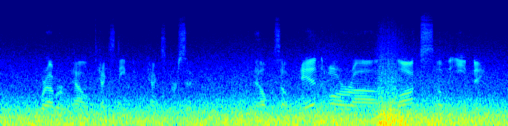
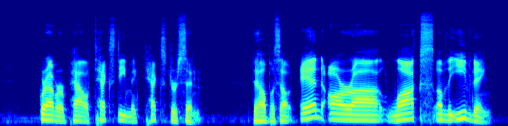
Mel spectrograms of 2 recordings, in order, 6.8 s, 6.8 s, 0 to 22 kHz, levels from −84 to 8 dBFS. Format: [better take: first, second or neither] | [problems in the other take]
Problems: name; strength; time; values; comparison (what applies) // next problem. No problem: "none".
second | wind noise on the microphone; heavy; 3 dB above the speech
